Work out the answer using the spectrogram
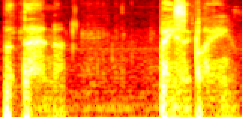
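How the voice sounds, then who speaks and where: A man whispering an ASMR trivia recap in a breathy voice, informal and a little hesitant, as if recalling it from memory. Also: a little slow, pushed and bright, no echo. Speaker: ASMR host.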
